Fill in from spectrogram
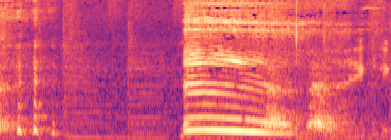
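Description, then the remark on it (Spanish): A dog lets out one loud, drawn-out bark that slides down in pitch, after a quieter stretch with faint background voices. “qué, perro tan potente. Me pregunto de quién será ese perro.”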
